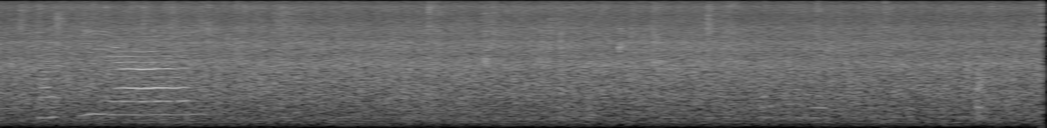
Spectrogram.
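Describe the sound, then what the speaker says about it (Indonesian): Steady rain falls with a dense, even hiss of drops on surfaces, moderately loud and unbroken, while a voice briefly speaks near the start. "Ini hujan,"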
